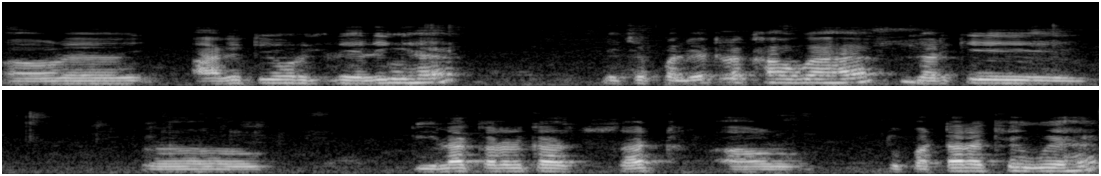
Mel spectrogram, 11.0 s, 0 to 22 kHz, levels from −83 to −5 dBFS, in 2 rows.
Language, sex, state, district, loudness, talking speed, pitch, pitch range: Hindi, male, Bihar, Lakhisarai, -26 LUFS, 115 wpm, 145 Hz, 125-155 Hz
